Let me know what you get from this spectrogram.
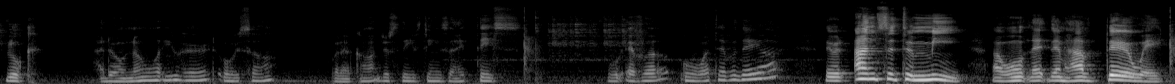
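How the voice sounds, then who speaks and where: A woman's voice: on the low side, measured pace, darkish tone, natural voice. A woman voicing a proud, stubborn, frustrated woman in a horror visual novel, speaking bluntly and emphatically. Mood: blunt defiance.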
